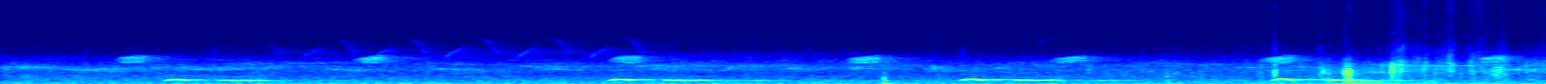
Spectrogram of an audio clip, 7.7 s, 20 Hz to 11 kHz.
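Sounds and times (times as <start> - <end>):
cuckoo calling loudly in a forest: 3.0 - 3.8, 4.8 - 5.7, 6.3 - 7.2.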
